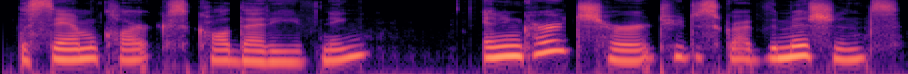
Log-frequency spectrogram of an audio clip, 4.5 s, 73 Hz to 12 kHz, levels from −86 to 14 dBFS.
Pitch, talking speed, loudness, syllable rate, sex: 225 Hz, 170 wpm, -19 LUFS, 5.8 syllables/s, female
